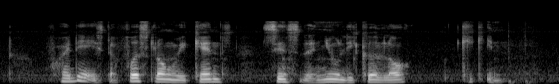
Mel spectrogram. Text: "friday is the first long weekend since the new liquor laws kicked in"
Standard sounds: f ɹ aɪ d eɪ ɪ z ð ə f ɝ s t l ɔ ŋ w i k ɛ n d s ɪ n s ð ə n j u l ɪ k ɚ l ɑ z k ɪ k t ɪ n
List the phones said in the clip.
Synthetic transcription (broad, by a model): f ɹ aɪ d eɪ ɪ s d ə f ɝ s t l ɔ ŋ w i k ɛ n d s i n s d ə n j u l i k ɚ l ɑ k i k ɪ n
